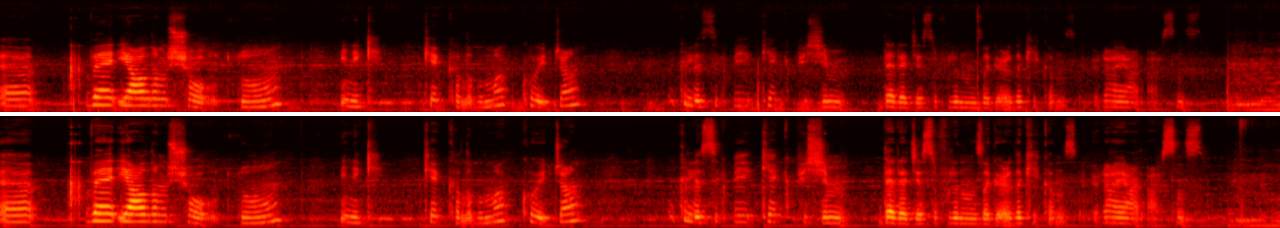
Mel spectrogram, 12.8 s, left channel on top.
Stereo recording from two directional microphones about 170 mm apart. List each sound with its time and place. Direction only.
0.0 s cutlery: 20° right (ahead or behind)
0.9 s a woman's voice: 20° right (ahead or behind)
6.7 s a woman's voice: centre (ahead or behind)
